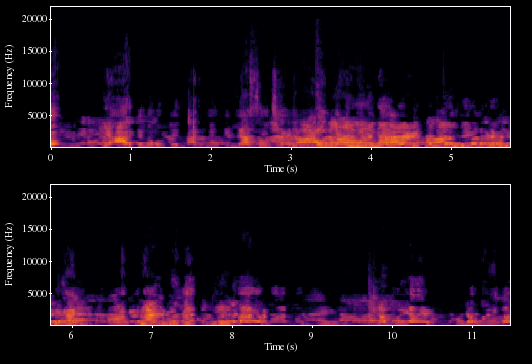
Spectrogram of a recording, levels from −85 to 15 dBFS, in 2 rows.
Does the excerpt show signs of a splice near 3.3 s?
no; 0 cuts

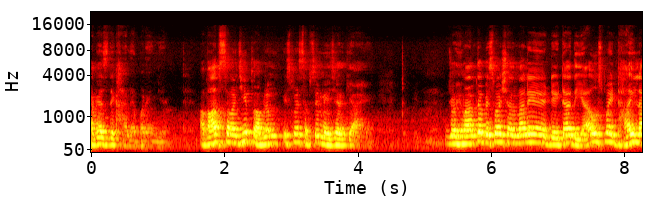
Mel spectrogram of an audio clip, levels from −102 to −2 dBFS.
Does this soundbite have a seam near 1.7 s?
no; 0 cuts

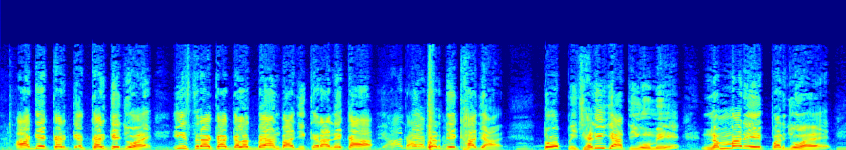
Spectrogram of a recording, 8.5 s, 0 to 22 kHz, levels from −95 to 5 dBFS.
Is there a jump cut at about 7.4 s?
no; 1 cut; at 4.1 s

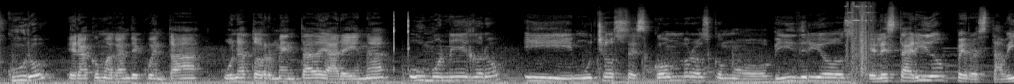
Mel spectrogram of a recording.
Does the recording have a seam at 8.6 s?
yes; 1 cut; at 8.6 s

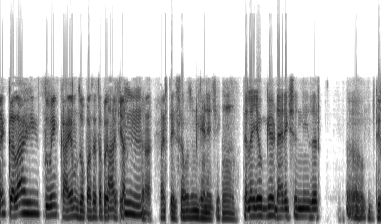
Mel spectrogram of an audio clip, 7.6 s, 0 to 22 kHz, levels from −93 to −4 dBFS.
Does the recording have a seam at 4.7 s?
no; 1 cut; at 3.3 s

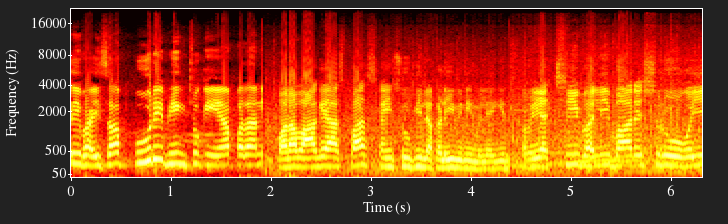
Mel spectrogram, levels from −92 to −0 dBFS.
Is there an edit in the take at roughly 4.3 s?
yes; 2 cuts; at 1.9 s, 4.3 s

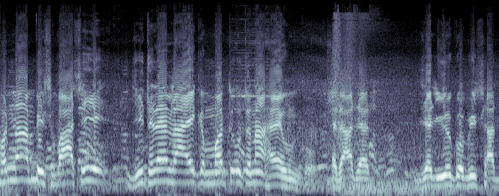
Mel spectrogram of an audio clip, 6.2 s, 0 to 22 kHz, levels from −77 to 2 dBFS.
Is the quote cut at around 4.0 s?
yes; 1 cut; at 4.0 s

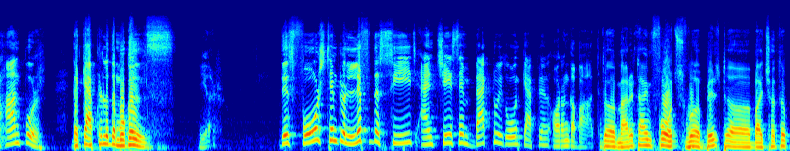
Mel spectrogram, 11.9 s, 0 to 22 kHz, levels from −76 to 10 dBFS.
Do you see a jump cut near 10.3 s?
no; 1 cut; at 9.0 s

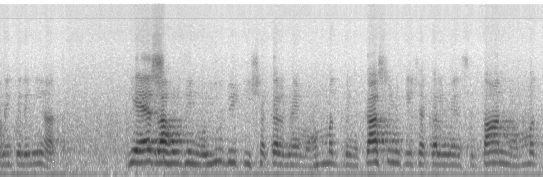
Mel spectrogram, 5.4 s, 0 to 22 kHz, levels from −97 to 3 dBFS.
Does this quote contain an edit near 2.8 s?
no; 1 cut; at 1.6 s

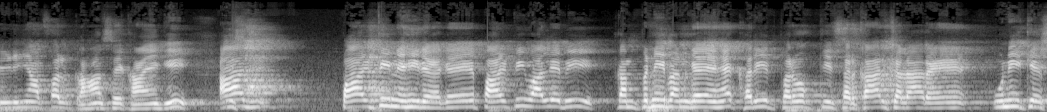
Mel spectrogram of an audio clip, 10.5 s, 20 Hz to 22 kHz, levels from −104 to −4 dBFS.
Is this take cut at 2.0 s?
yes; 1 cut; at 2.0 s

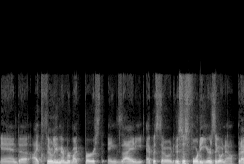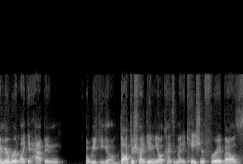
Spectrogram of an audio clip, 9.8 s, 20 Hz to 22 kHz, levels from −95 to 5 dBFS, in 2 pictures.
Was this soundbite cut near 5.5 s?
no; 1 cut; at 7.2 s

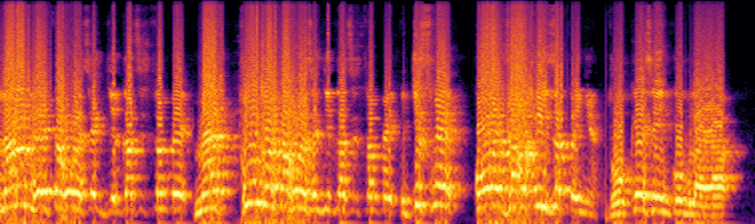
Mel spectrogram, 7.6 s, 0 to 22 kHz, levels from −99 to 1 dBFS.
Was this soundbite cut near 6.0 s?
yes; 1 cut; at 6.0 s

